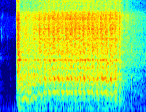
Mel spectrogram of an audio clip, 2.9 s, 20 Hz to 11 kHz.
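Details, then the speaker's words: One-ton truck that sat in a field for 20 years, after a new coil and cleaned battery terminal: about two seconds of steady starter cranking at roughly four turns a second, but the engine never catches; cranks and won't start, spark uncertain. "Nope. Nothing? Nothing. Really?"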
